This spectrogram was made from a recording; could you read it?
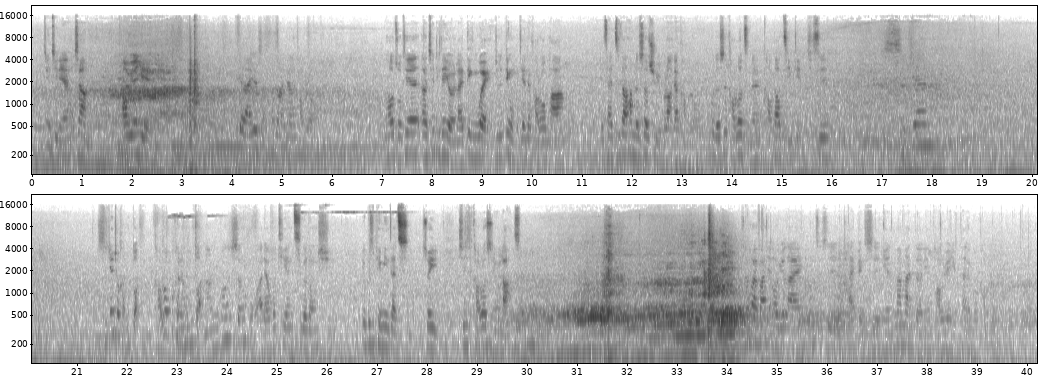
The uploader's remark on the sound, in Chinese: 請原諒我收音不優~遠遠近近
